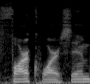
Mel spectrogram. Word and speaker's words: Farquharson: It looks like it's spelled Farquharson, but when I went over to Scotland, they pronounced it Farquharson clan.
